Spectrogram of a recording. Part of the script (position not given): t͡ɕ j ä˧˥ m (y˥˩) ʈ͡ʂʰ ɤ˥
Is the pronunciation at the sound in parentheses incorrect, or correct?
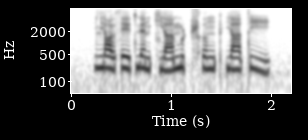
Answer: incorrect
